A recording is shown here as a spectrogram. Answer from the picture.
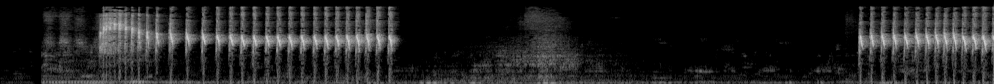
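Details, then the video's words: Master recording of a kapas tembak bulbul for schooling competition birds, the voice harsh and the tempo fast and tight. A three-second string of rapid, sharp repeated notes, a quiet stretch with faint hiss, then another fast run begins. "SUARA KAPAS TEMBAK untuk MASTERAN BURUNG LOMBA ¦ SUARA KASAR ¦ SPEED RAPAT"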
